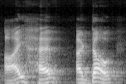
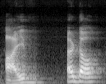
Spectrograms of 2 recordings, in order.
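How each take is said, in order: First: 'I have' is said as two full words. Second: 'I have' is shortened to one syllable, 'I've'. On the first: "आप बोले आई हैव a dog" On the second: "या बोले आइव a dog"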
